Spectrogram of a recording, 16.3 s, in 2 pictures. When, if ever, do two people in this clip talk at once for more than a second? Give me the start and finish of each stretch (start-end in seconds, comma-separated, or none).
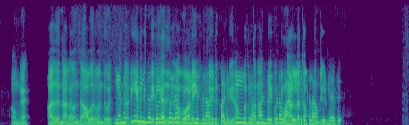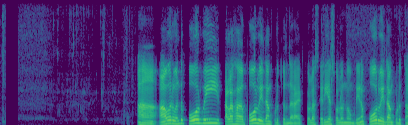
2.4-6.7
